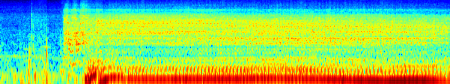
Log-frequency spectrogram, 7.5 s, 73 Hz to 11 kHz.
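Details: E36 BMW wagon after engine swap, second day running, warming up: catches after a brief crank, then idles with busy loud top-end clatter over the exhaust note from bled-down lifters; coolant system still needs bleeding.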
